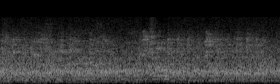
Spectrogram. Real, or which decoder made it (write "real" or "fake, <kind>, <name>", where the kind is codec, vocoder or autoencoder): real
